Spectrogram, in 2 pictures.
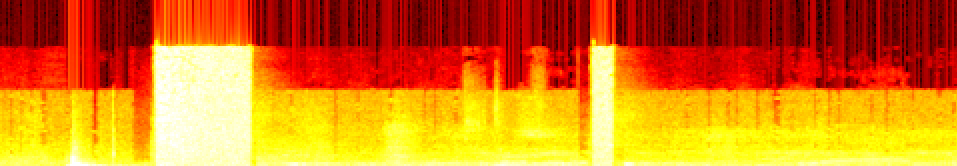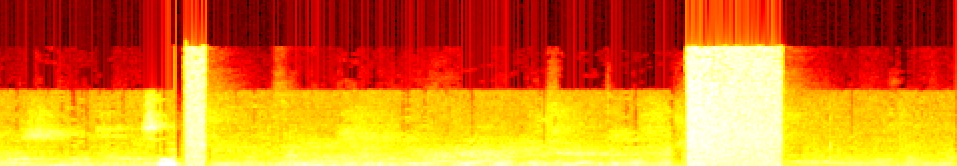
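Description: Loud bursts of static hiss suddenly and cut off.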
